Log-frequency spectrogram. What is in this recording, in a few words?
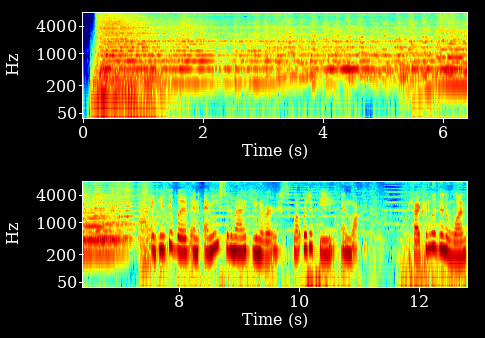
vox pop; karloff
